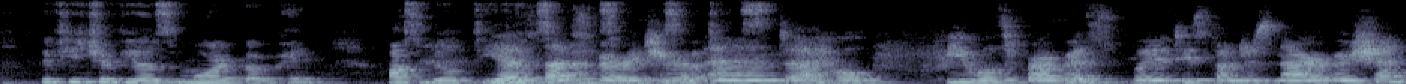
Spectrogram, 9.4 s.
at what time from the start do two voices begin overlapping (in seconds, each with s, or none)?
3.2 s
